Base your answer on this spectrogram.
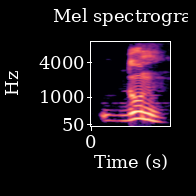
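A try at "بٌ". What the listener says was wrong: দুন কেন হবে বা আর দালের কোন মিল আছে বলেন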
